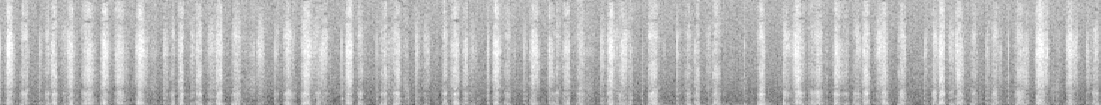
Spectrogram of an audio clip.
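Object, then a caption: Metal pen nib on lined paper notebook page. A fine metal fountain pen nib writes on a lined paper notebook page, making a steady run of quick, soft scratching strokes. Each stroke is a brief, dry rasp with a bright, airy edge and a light low thump, and it dies away almost at once. The strokes repeat in a rapid, uneven rhythm throughout.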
